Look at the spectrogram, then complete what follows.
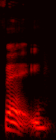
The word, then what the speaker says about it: fait: The entire first column is all pronounced fait. Je fais, tu fais, il fait, elle fait, on fait. The only difference is if we end in an S or a T.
